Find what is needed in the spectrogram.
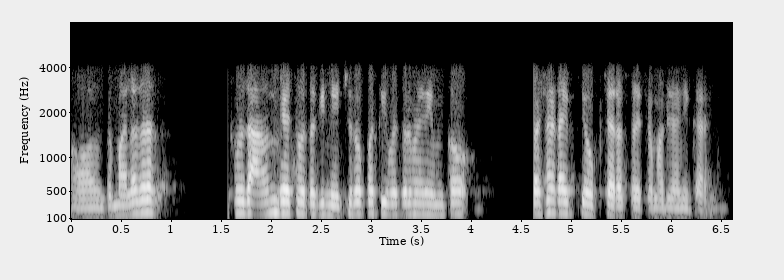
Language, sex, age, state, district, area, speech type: Marathi, male, 30-45, Maharashtra, Sindhudurg, rural, conversation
